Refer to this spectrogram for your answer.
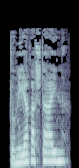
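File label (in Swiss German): "nierestein", Haut Rhin; medecine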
